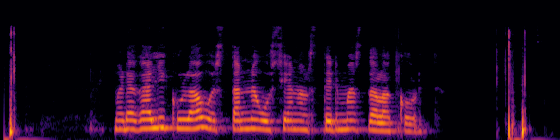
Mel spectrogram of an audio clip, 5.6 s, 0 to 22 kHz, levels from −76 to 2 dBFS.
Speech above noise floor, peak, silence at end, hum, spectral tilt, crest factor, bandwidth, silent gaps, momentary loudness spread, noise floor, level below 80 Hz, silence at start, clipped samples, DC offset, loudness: 57 dB; -2 dBFS; 0.35 s; none; -6 dB/octave; 22 dB; 11.5 kHz; none; 10 LU; -78 dBFS; -50 dBFS; 0.05 s; under 0.1%; under 0.1%; -22 LUFS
